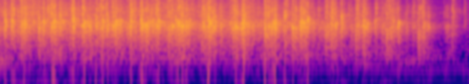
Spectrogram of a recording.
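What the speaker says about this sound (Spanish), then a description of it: "Aplaudan al Señor en alabanza." A church congregation claps loudly in praise during a Spanish-language sermon, brisk, crisp and sustained throughout before tapering off at the end.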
